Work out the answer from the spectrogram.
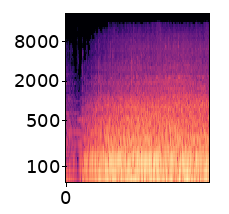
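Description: A car drives along a road into thick bush, a loud steady low rumble that builds within the first half-second and holds constant with no talk.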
